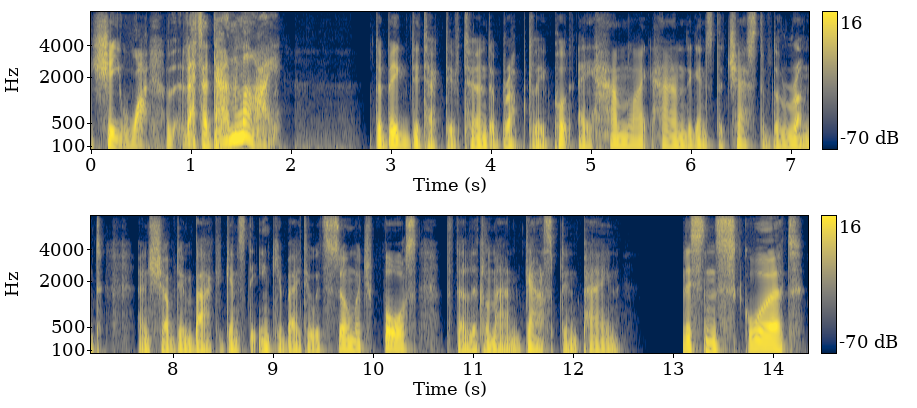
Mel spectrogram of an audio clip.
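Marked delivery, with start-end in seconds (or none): 0.0-1.9 stammered start rising to a high, slow protest; splutter, then burst out indignantly; spluttering outrage. A narrator's reading. Little man denying the girl's accusation, high spluttering indignation. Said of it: "The bantam spluttered". 13.1-14.3 slow, lightly voiced tough cop; stern detective. Detective warning the little man, slow and mildly stern.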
